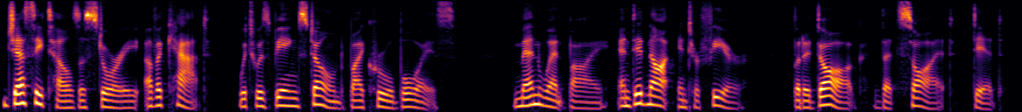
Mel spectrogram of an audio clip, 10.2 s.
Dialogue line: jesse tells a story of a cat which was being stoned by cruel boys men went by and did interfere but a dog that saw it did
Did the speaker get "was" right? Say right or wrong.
right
